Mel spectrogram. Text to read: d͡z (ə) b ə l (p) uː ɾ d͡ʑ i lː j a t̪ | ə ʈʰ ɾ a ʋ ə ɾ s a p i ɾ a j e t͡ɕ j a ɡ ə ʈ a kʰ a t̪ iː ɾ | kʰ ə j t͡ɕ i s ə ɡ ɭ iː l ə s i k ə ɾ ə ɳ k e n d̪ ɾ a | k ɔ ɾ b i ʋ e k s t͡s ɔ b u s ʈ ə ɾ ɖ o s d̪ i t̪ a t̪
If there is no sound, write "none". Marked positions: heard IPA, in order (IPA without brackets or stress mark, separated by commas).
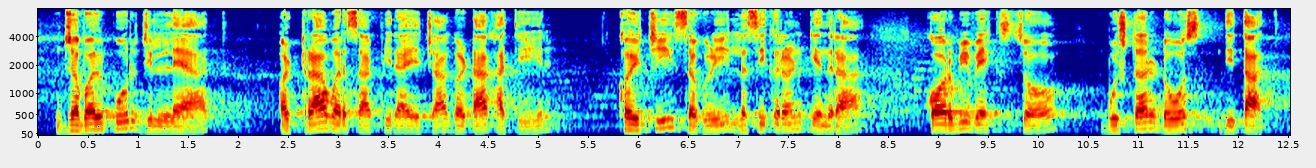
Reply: ə, p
